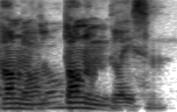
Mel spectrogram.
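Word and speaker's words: Domhnall Gleeson: And Donald Gleason. I don't know if I'm pronouncing that correct. Is that how you say it? – Donald Gleason.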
